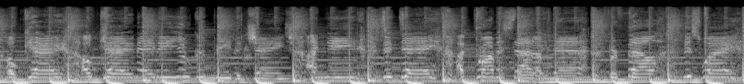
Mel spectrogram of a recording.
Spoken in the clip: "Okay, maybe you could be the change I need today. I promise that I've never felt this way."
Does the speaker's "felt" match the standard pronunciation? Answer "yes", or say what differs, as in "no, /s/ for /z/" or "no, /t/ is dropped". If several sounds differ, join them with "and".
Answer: no, /p/ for /f/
